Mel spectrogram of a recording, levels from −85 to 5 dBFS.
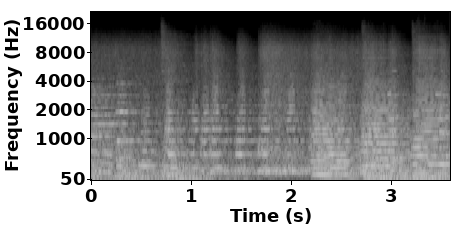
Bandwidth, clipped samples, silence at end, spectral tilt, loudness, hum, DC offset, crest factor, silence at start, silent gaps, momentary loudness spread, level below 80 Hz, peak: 16 kHz; under 0.1%; 0 s; -5.5 dB/octave; -21 LUFS; none; 0.2%; 14 dB; 0 s; none; 6 LU; -36 dBFS; -6 dBFS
